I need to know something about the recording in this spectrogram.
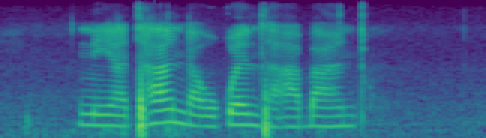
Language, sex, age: Xhosa, female, 23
